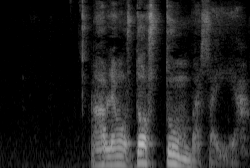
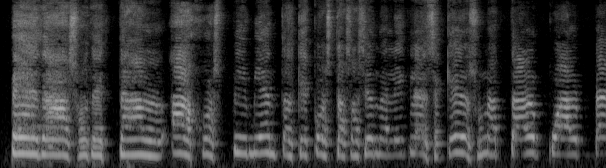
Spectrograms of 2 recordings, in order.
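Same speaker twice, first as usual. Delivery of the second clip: cursing tirade; 10 semitones higher than usual. Retold or imitated. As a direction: act out the pastor cursing his wife. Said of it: "comenzó a maldecirle". (diatriba furiosa y aguda, imitando insultos)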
